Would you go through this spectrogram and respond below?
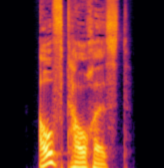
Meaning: second-person singular dependent subjunctive I of auftauchen
- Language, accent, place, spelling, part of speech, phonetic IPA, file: German, Germany, Berlin, auftauchest, verb, [ˈaʊ̯fˌtaʊ̯xəst], De-auftauchest.ogg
